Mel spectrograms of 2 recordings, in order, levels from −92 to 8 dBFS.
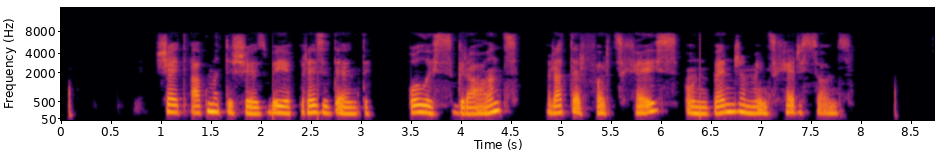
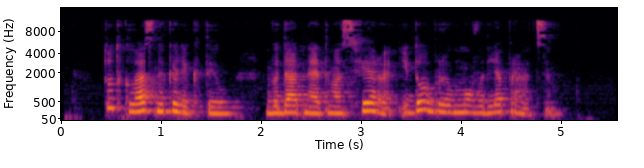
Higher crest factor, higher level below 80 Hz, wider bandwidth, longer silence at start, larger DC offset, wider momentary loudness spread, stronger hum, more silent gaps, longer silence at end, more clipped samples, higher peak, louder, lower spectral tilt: about the same, 16 dB vs 20 dB; first, -56 dBFS vs -64 dBFS; second, 7.8 kHz vs 11.5 kHz; first, 1 s vs 0.45 s; neither; about the same, 9 LU vs 11 LU; neither; neither; first, 0.85 s vs 0.55 s; neither; first, 0 dBFS vs -6 dBFS; first, -15 LUFS vs -25 LUFS; about the same, -6 dB/octave vs -6 dB/octave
